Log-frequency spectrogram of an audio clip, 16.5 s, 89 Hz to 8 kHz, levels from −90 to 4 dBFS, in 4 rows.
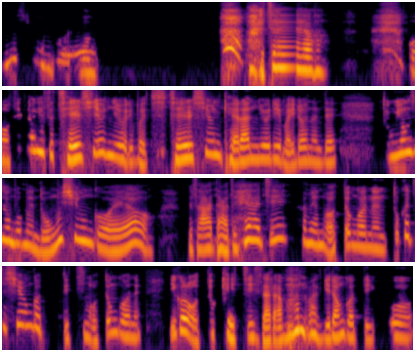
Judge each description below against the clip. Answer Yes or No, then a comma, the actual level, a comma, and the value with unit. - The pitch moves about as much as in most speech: No, wide, 6.1 semitones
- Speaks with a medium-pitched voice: No, high, 210 Hz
